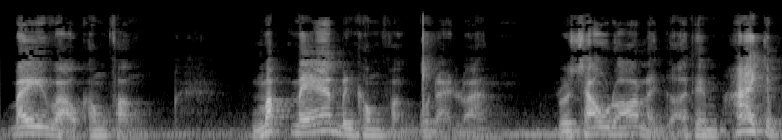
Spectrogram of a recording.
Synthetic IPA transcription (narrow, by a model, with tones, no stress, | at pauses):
ɓə˧jvaː˨˩wxə˧wŋ͡mfə̰˨˩n | ma˦˥p̚mɛ˨˦ɓe˧nxə˧wŋ͡mfə̰˨˩nku˧˩əɗaː˨˩jlwaː˧nzo˨˩jsa˧wɗɔ˨˦la̰ː˧˨˩jɣə̰ː˧˩jt̪ʰe˧mhaː˧jt͡ɕʊ˨˩k͡p̚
